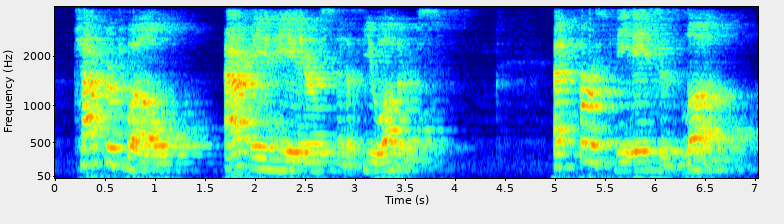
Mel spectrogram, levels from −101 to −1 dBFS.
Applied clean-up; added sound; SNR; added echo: none; none; none; reverberation time 1.1 s.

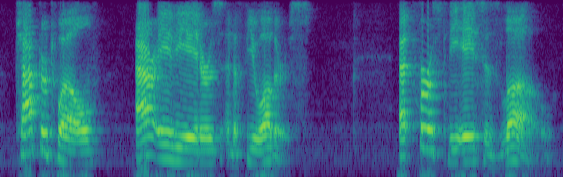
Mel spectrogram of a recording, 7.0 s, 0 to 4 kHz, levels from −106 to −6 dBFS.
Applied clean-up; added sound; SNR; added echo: none; none; none; none.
